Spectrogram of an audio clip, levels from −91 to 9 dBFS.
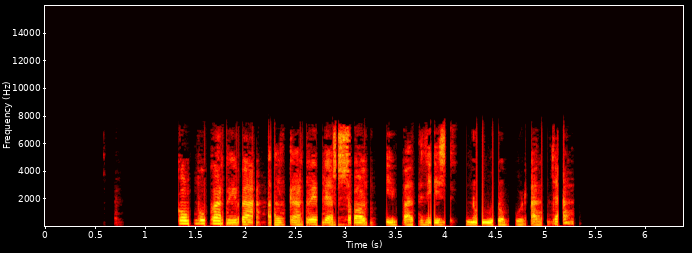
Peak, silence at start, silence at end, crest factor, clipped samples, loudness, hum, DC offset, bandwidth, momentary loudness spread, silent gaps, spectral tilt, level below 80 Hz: -2 dBFS; 1.35 s; 1.1 s; 20 dB; under 0.1%; -21 LUFS; none; under 0.1%; 7.8 kHz; 8 LU; 3.36-3.40 s, 4.13-4.20 s; -4.5 dB/octave; -54 dBFS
